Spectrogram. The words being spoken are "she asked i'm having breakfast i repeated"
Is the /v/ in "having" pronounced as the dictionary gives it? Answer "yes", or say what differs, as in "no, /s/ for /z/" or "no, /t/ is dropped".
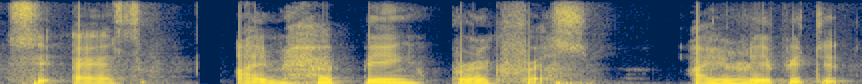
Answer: no, /p/ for /v/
